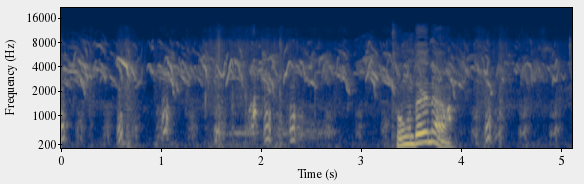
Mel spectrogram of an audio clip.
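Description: Domestic chicks peeping continuously in quick high chirps, with a hen clucking among them.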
